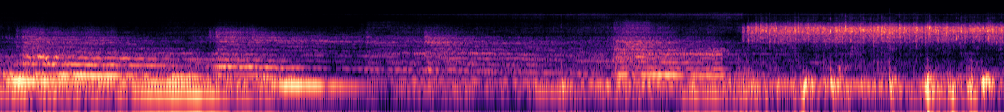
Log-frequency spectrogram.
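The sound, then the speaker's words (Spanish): Water gurgles and flows steadily, with resonant tonal hums sliding underneath, then a brighter, hissing gush takes over for the last couple of seconds. No one speaks. “O sea, una especie de pieza con base de sonidos de agua.”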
